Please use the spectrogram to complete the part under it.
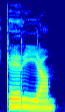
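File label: "cheria", female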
